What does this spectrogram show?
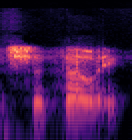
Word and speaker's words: Suthoi: But that's why there's the vowel marking over the A in Tomanak and the O in Suthoi. Ah, those aren't just affectations. That's how you say it.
